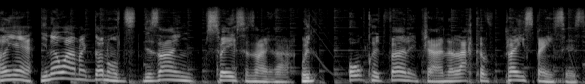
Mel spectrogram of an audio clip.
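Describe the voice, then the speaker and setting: A put-on character voice sits at a middle pitch and a moderate pace. Faint music plays in the background. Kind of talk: quirky, exaggerated lecturing voice.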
